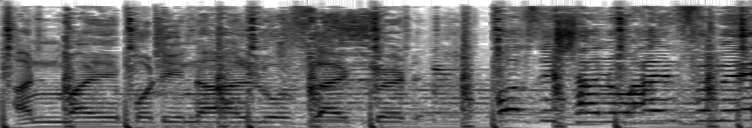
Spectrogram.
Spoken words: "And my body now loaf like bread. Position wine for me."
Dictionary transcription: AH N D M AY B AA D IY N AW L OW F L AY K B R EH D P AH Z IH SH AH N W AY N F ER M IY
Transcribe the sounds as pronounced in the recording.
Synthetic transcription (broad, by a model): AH N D M AY B AA D IY N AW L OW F L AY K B EH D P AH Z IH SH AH N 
